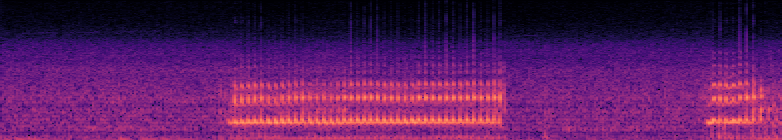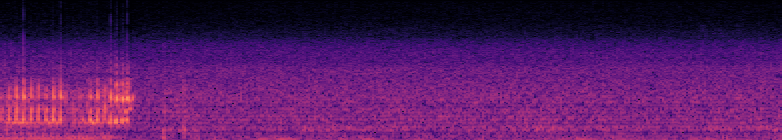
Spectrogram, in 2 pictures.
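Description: Two loud, rattling turkey calls: the first about a second in, held at a steady pitch for about a second and a half, the second a second later, shorter and choppier.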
